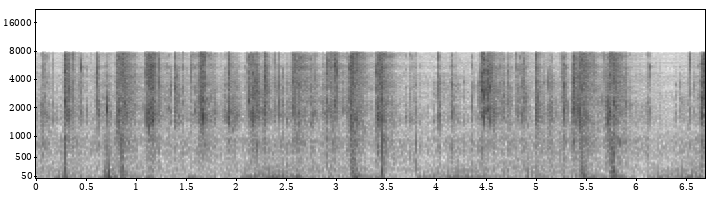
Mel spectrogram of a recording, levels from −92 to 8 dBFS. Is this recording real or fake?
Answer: fake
